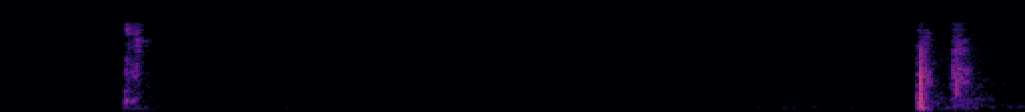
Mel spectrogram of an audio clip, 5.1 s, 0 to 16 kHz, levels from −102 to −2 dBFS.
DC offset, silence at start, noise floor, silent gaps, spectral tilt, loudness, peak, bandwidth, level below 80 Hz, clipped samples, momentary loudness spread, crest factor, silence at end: under 0.1%; 0.6 s; -78 dBFS; 1.00-1.05 s, 1.15-1.27 s, 1.33-3.86 s, 3.97-4.05 s, 4.16-4.23 s, 4.30-4.53 s; -3.5 dB/octave; -57 LUFS; -26 dBFS; 7 kHz; under -90 dBFS; under 0.1%; 12 LU; 38 dB; 0.25 s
